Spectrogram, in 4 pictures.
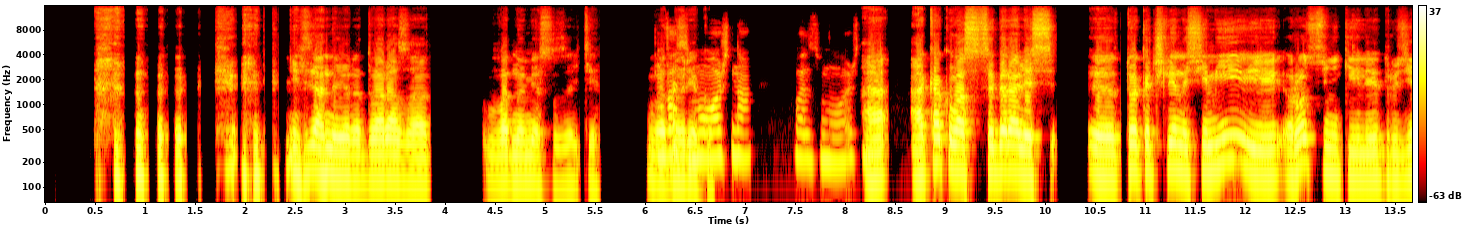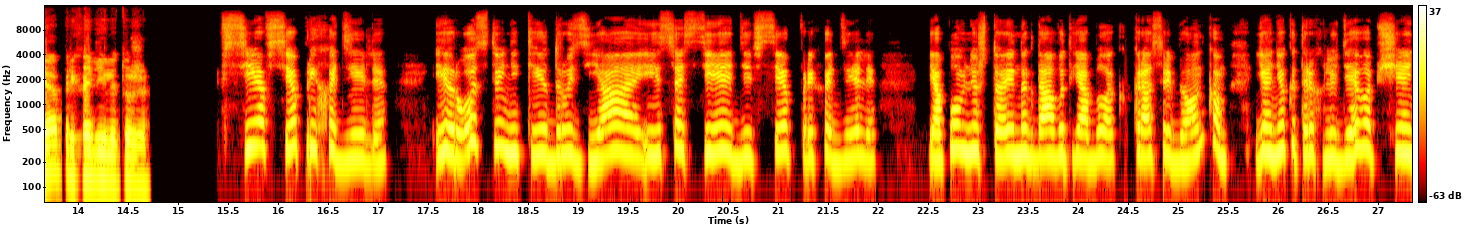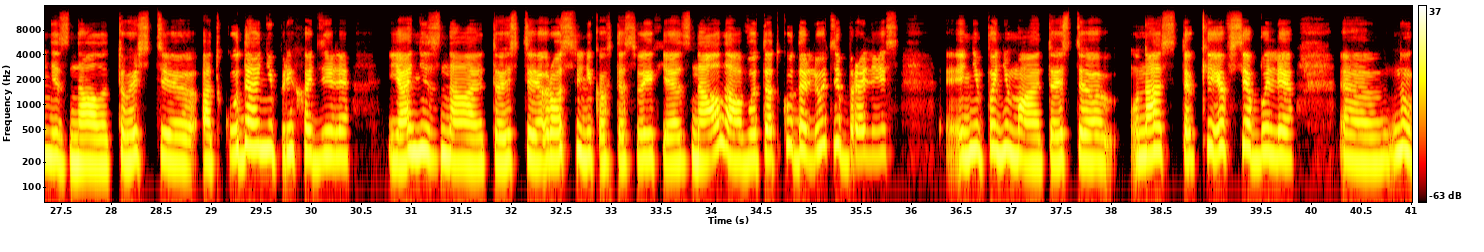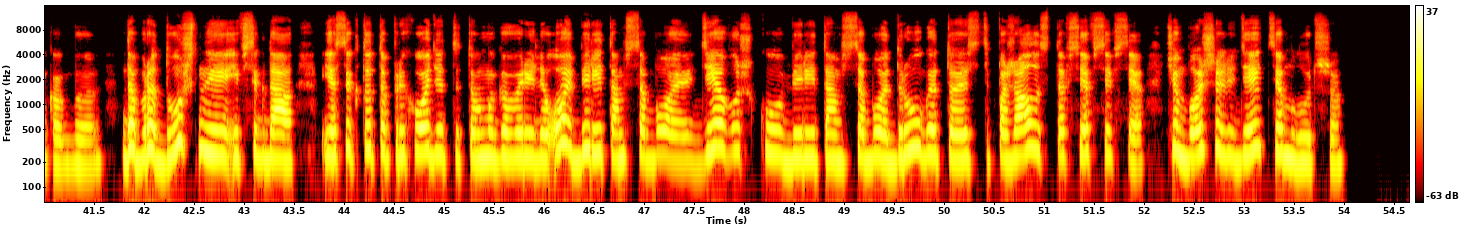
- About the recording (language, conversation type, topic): Russian, podcast, Как проходили семейные праздники в твоём детстве?
- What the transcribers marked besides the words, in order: laugh; tapping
